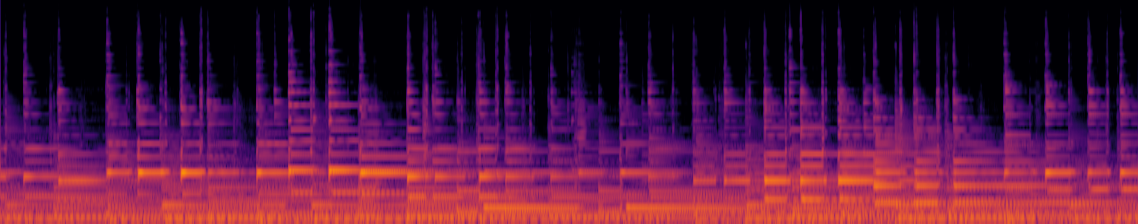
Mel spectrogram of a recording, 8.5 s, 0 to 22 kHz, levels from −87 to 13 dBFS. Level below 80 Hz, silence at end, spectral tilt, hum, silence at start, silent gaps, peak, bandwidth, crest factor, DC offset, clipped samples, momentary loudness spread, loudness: -38 dBFS; 0 s; -7.5 dB/octave; none; 0 s; none; -10 dBFS; 14 kHz; 16 dB; under 0.1%; under 0.1%; 7 LU; -26 LUFS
